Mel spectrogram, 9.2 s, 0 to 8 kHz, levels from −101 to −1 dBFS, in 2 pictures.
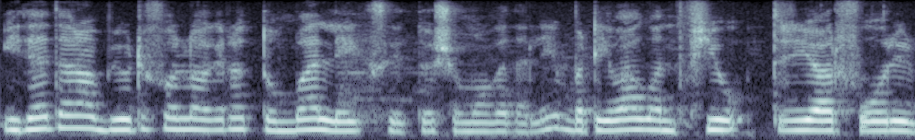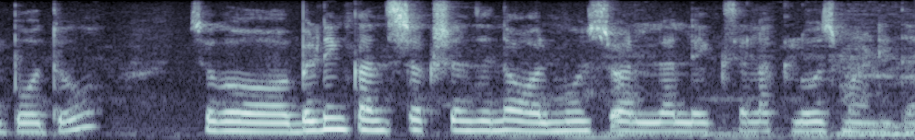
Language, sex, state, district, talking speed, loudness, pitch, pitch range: Kannada, female, Karnataka, Shimoga, 170 wpm, -17 LUFS, 210 Hz, 195-225 Hz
